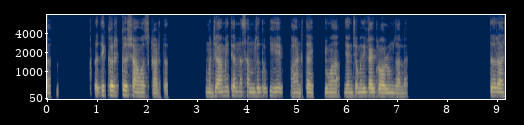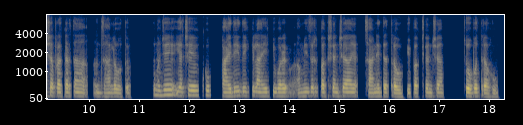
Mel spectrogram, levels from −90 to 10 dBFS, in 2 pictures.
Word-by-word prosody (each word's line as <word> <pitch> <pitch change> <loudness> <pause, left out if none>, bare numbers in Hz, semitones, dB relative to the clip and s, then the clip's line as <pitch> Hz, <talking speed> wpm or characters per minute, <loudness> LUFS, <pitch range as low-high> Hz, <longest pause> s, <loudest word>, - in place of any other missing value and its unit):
असेल, 125 - -9 0.7
तर - - +3
ते - - +4
कर्कश 175 - +6
आवाज 130 -2 +2
काढतात. 125 -2 -3 0.8
म्हणजे 135 +1 +1
आम्ही 145 +1 +1
त्यांना 145 0 0
समजतो, 140 -1 -2
की 150 - -5
हे 145 - 0 0.2
भांडतायत 130 +1 -1 0.2
किंवा 135 0 0 0.2
ह्यांच्यामध्ये 135 +1 0
काही 140 -1 +6
प्रॉब्लेम 130 -1 +3
झालाय. 120 0 -4 1.7
तर 145 0 +3
अशा 135 0 +3
प्रकारचा 135 -1 -1
झालं 125 0 -4
होतं. 125 -1 -3 0.5
म्हणजे 175 +2 0 0.2
याचे 165 +3 +2
खूप 165 -1 -1 0.2
फायदे 135 +3 +1
देखील 145 0 -4
आहे 135 0 +1
किंवा 135 -1 +1 0.3
आम्ही 135 +3 -4
जर 145 0 -2
पक्षांच्या 135 0 +1 0.2
सानिध्यात 130 +1 -1
राहू 120 -1 +4
किंवा 125 0 0
पक्षांच्या, 130 +1 -2 0.5
सोबत 135 0 +6
राहू, 120 0 +1
135 Hz, 130 wpm, -22 LUFS, 130-140 Hz, 1.7 s, कर्कश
